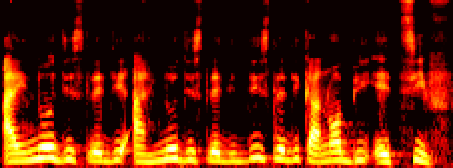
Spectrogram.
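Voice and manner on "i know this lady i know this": usual speaking voice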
